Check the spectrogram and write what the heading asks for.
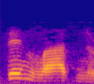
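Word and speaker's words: Bin Laden: Is the correct pronunciation of his name Ben Laden? – It's Ben Laden. It doesn't really matter.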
